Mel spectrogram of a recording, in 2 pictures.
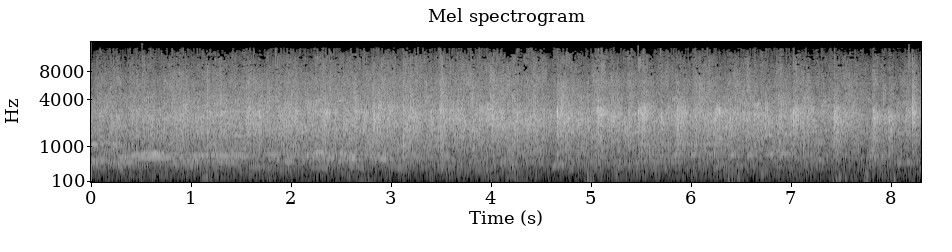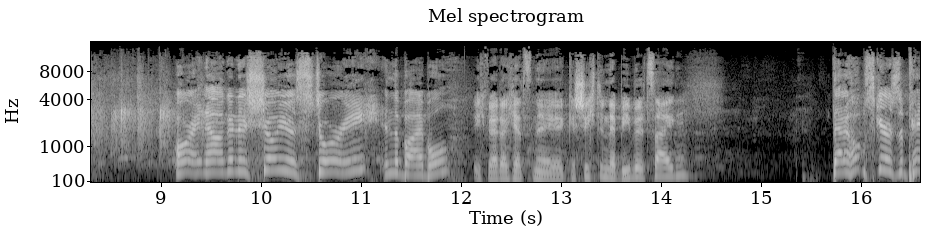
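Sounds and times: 
congregation applause at a church conference: 0:00.0 - 0:09.8
speech: 0:09.2 - 0:14.4, 0:15.7 - 0:16.5.

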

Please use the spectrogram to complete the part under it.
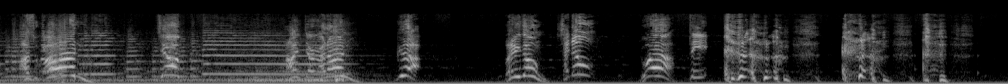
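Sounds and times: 
speech: 0:00.3 - 0:02.1, 0:02.9 - 0:04.3, 0:05.1 - 0:08.7
sick person in a marching drill formation coughing harshly: 0:07.2 - 0:09.7.

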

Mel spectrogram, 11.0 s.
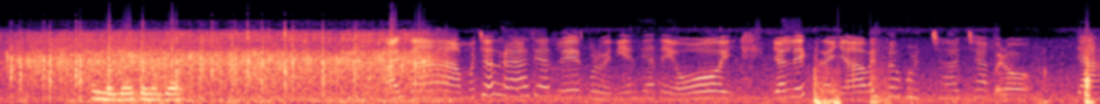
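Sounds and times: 
applause sound effect: 0:00.0 - 0:04.7
speech: 0:00.9 - 0:02.0, 0:03.9 - 0:11.0.

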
